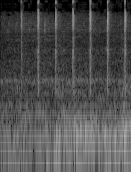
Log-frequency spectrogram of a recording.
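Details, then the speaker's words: Vermont Castings gas grill igniter module after cleaning its wires, with a new igniter and fresh AA battery, gas connected: sharp, evenly spaced clicks about six a second, normal igniter sparking before the burners light. "So, I cleaned all those wires. Got that cleaned up and working now. You can hear it clicking maybe."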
